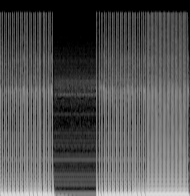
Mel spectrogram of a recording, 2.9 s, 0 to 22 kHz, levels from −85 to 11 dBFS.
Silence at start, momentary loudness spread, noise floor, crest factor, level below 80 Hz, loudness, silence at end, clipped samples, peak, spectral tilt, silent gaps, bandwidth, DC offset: 0 s; 7 LU; -39 dBFS; 6 dB; -8 dBFS; -12 LUFS; 0 s; under 0.1%; -2 dBFS; -5.5 dB/octave; none; 17 kHz; 5%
